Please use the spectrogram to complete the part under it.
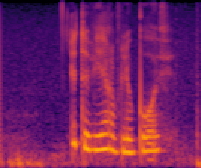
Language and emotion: Russian, sad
